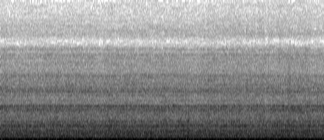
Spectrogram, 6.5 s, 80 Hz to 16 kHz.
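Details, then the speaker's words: 1968 Ford F100 revived after 12 years, with a new cheap carburetor whose intake base gasket leaks badly: loud, steady V8 hum held well above normal idle. High idle, suspected from the choke's fast-idle step. "we'll fire it up and see if it runs any better but it's just idling way too high"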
